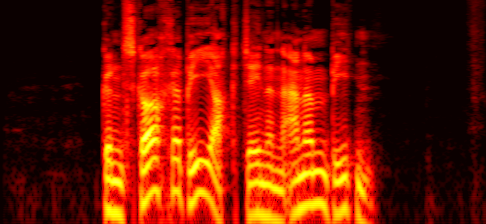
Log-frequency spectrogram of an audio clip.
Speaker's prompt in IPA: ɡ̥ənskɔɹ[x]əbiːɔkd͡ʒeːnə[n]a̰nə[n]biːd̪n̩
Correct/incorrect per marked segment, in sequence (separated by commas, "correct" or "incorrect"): correct, correct, incorrect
